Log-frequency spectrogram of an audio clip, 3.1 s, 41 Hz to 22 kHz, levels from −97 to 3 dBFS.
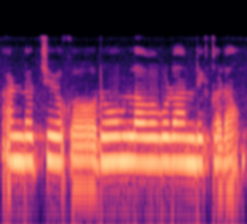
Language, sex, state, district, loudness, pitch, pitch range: Telugu, female, Andhra Pradesh, Annamaya, -11 LUFS, 235 Hz, 230-240 Hz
